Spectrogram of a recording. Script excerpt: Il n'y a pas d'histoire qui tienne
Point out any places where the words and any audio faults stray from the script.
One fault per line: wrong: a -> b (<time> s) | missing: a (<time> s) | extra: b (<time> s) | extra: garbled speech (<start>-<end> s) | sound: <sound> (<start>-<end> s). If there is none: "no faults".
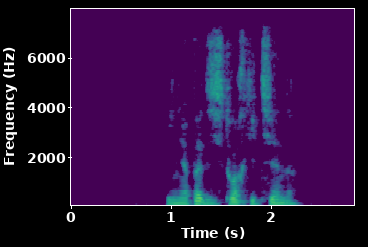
no faults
